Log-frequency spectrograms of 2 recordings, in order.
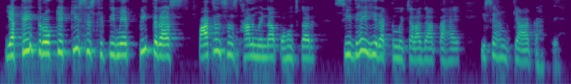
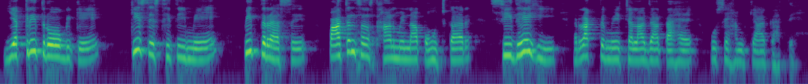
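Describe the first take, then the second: First: It is read at a quicker pace. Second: It is read slowly and deliberately.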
